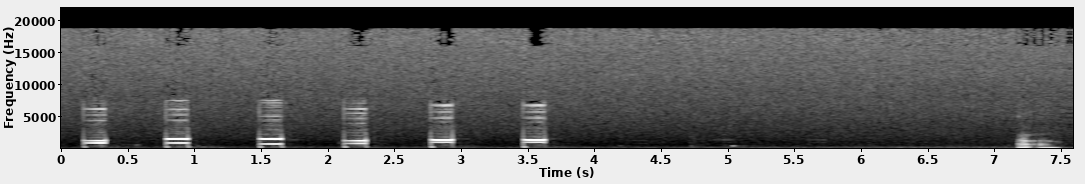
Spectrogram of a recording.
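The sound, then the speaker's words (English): Six short telephone keypad tones beep at a steady, even pace, each a clean two-note touch-tone, as an area code and phone number are entered in response to an automated phone prompt, followed by a quiet stretch and a brief low thump at the end. “Okay, we're going to enter our phone number here.”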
